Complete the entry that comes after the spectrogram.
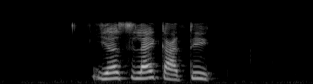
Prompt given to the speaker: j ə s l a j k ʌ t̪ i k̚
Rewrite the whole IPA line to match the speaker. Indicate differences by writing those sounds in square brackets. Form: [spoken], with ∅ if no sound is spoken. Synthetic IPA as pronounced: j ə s l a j k [a] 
